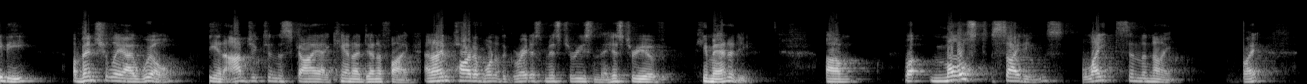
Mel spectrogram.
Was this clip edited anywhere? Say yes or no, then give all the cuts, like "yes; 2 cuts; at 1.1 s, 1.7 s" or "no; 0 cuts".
yes; 3 cuts; at 2.1 s, 4.2 s, 10.8 s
